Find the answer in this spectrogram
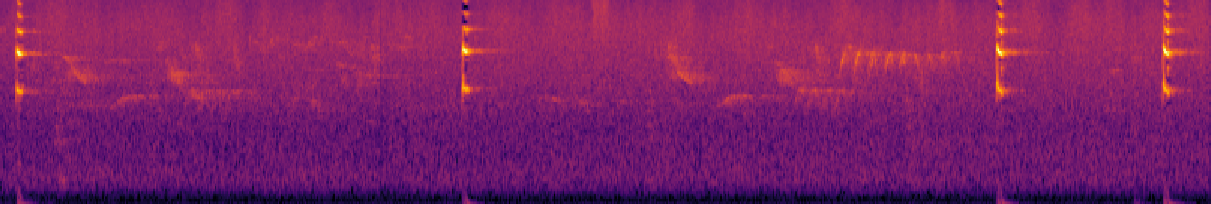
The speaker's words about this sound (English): The rose-breasted grosbeak also has a distinctive metallic chink.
